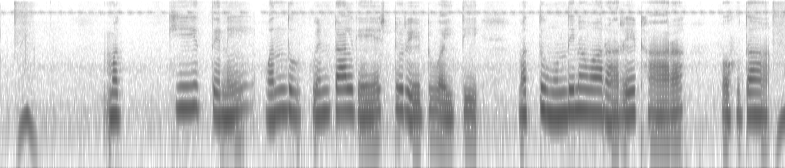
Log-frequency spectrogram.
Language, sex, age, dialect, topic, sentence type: Kannada, female, 36-40, Northeastern, agriculture, question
